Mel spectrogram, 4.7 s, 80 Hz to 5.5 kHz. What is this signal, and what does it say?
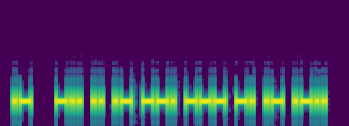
Morse code, heard as a keyed tone, about 25 wpm, 600 Hz. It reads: A DIAGONAL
